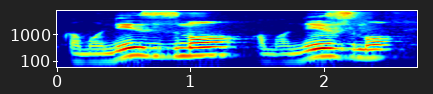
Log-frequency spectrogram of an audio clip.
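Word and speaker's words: comunismo: Also in der Regel mit stimmhaftem S, also Kommunismo, weil das M dafür sorgt, dass das S stimmhaft wird.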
